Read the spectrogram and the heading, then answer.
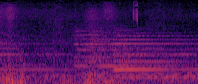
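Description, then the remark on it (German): Church bells of the Predigerkirche in Zurich ring with dense, overlapping metallic tones that hum and sustain, fresh strokes swelling in every second or so over a steady resonant wash. No voices are heard. “Das waren gerade die Glocken der Predigerkirche.”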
